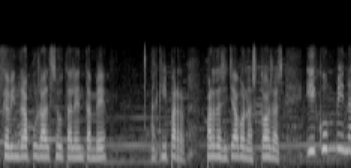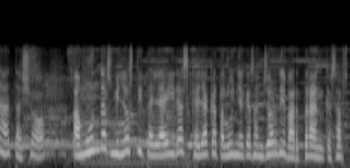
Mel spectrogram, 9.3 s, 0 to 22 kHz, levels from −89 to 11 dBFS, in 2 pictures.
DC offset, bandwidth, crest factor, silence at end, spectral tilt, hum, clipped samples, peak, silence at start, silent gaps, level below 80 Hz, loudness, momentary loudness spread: under 0.1%; 8.4 kHz; 18 dB; 0 s; -5 dB/octave; none; under 0.1%; -10 dBFS; 0 s; none; -66 dBFS; -28 LUFS; 8 LU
